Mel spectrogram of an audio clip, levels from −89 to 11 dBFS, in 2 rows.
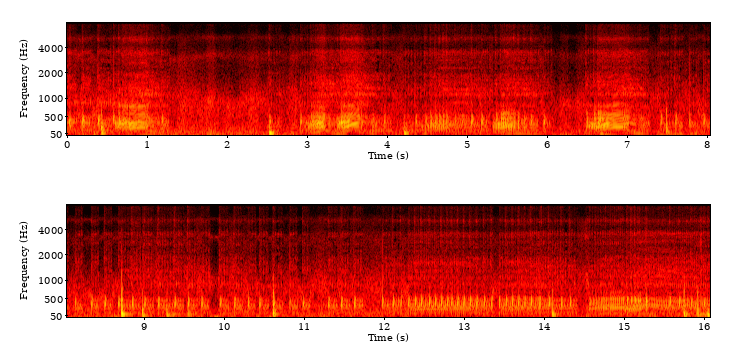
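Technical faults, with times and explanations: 0.12–0.58 s, 1.16–2.92 s, 4.06–4.36 s, 5.16–5.32 s, 5.90–6.48 s and 7.28–12.30 s: sound chopped by the voice detector. Within each stretch, pieces of sound give way to a smooth hiss and then return, more than once: about 160 ms, 1.5 s, 160 ms, 60 ms, 480 ms and 1.9 s of fill respectively. The likely cause is a sender-side detector repeatedly toggling transmission off on quieter passages, with comfort noise filling the gaps. It differs from a single dropout because the sound is cut two or more times within one stretch.
13.36–13.44 s and 14.42–14.56 s: sound dropped by the voice detector. Each is one clean gap, about 80 ms and 140 ms, where the sound simply disappears under steady noise and resumes when it is loud enough again. This is likely a detector misreading a soft passage as background and stopping transmission once, with the receiver substituting comfort noise. 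Unlike the chopped stretches, each event is a single cut rather than an on-off stutter. Throughout, the band stops at 8 kHz, consistent with a G.722 call path.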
